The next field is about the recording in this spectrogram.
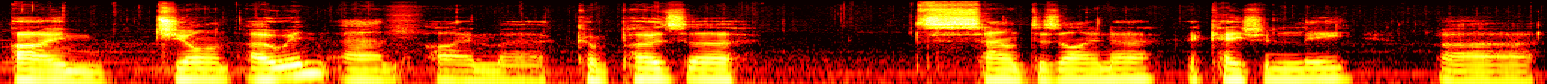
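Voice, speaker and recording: A man's voice: fairly high pitch, flat delivery, takes it slowly, slight background noise. A man speaking casually and hesitantly as a composer guest, with a self-deprecating manner. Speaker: guest, composer and sound designer.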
